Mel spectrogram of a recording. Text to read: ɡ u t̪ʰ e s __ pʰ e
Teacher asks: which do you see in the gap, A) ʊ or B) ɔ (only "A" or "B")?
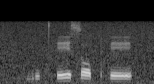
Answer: B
